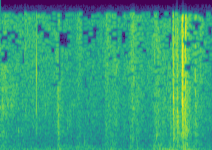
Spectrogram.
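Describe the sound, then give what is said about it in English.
A few sharp knocks sound at a door, scattered across the moment, then a louder burst of clattering as the door is opened, against a low background hum. It accompanies a retelling of the Bible story of Peter knocking at the door and Rhoda opening it. “Hey, Peter come knocking on the door. Rhoda went and opened the door.”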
